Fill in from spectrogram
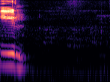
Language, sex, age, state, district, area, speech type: Tamil, female, 30-45, Tamil Nadu, Dharmapuri, rural, read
